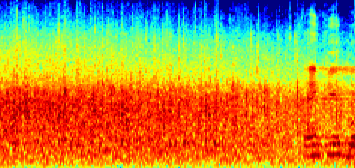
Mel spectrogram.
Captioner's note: applause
